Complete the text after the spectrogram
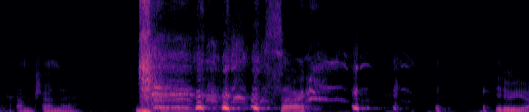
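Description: A man laughs loudly over an online call.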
